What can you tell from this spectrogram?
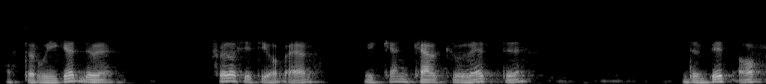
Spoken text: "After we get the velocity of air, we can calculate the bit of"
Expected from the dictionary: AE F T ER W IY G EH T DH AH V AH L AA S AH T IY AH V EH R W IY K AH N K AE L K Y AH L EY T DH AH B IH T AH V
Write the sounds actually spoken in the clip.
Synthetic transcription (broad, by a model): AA F T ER W IY G EH T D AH F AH L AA S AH T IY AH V EH R W IY K AH N K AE L K Y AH L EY T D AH B IH T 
